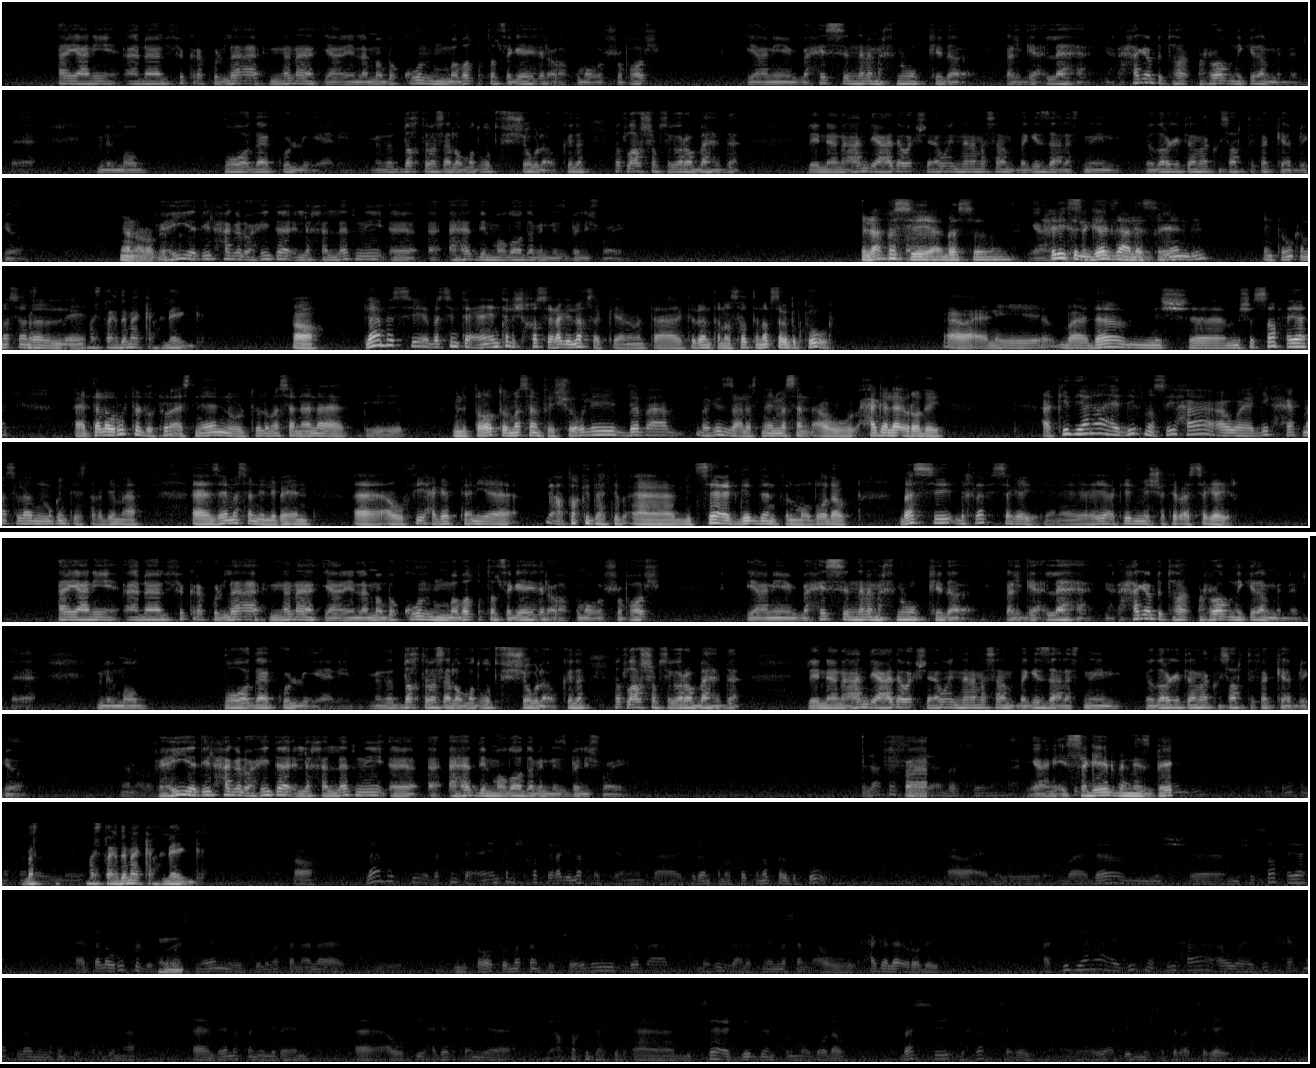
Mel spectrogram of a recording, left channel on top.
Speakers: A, on the right (about 25°); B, on the left (about 55°).
A: يعني انا الفكره كلها ان انا يعني لما بكون مبطل سجاير او ما بشربهاش يعني بحس ان انا مخنوق كده بلجأ لها يعني حاجه بتهربني كده من ال- من الموضوع ده كله يعني من الضغط مثلا لو مضغوط في الشغل او كده بطلع اشرب سيجاره بهدى لان انا عندي عاده وحشه قوي ان انا مثلا بجز على اسناني لدرجه ان انا كسرت فكي قبل كده
B: يا نهار ابيض
A: فهي دي الحاجة الوحيدة اللي خلتني آه، أهدي الموضوع ده بالنسبة لي شوية
B: لا بس
A: ف
B: بس
A: يعني
B: حيله
A: السجاير
B: الجز
A: بالنسبة
B: على السنان
A: لي
B: دي انت ممكن مثلا
A: بس
B: ال-
A: بستخدمها كعلاج
B: اه لا بس بس انت يعني انت اللي شخصت العلاج لنفسك يعني انت كده انت نصبت نفسك دكتور آه، يعني ما ده مش آه، مش الصح يعني آه، انت لو رحت لدكتور
A: مم.
B: اسنان وقلت له مثلا انا ب... من التوتر مثلا في الشغل ببقى بجز على اسنان مثلا او حاجه لا اراديه اكيد يعني هيديك نصيحه او هيديك حاجات مثلا ممكن تستخدمها آه، زي مثلا اللبان آه، او في حاجات تانية اعتقد هتبقى بتساعد جدا في الموضوع ده بس بخلاف السجاير يعني هي اكيد مش هتبقى السجاير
